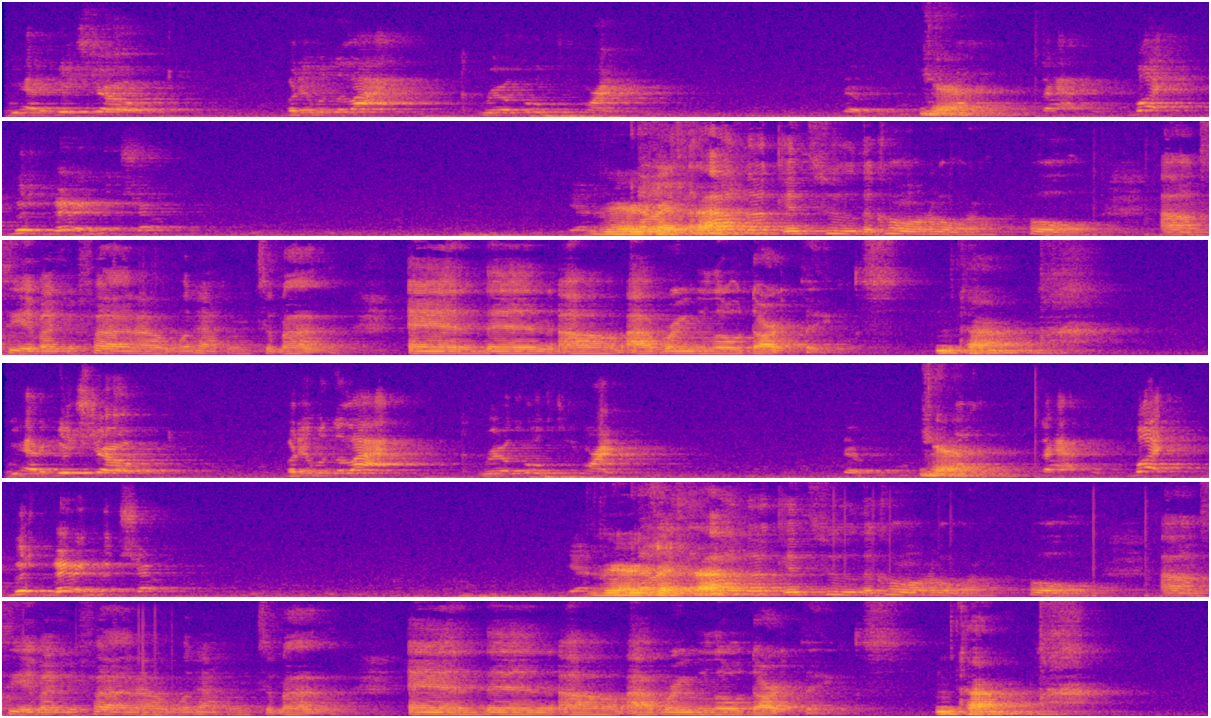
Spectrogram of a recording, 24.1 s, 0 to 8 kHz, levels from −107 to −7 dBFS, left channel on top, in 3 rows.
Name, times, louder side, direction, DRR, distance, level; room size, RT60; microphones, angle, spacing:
voice 1, 0.0-1.0 1.9-2.6 3.2-4.4 5.6-5.8 6.3-6.5 6.9-7.7 8.1-9.1 9.7-9.8 10.2-10.3 11.1-11.2 11.6-12.0, right 2 dB, 55° right, 5 dB, 1.0 m, -34 dB
voice 2, 6.1-6.4 11.9-12.9 22.3-23.3, right 2 dB, 40° right, 0 dB, 1.7 m, -26 dB
voice 3, 12.3-15.3 15.8-22.0, left 2 dB, 15° left, 6 dB, 0.5 m, -32 dB
20.5 x 13.0 x 2.7 m, 1.1 s
head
